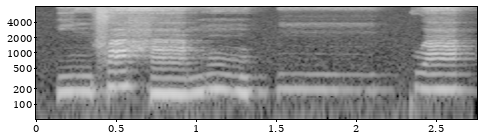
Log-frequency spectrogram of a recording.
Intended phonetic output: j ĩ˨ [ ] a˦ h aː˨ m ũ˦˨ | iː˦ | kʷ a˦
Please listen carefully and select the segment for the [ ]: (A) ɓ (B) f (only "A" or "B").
B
